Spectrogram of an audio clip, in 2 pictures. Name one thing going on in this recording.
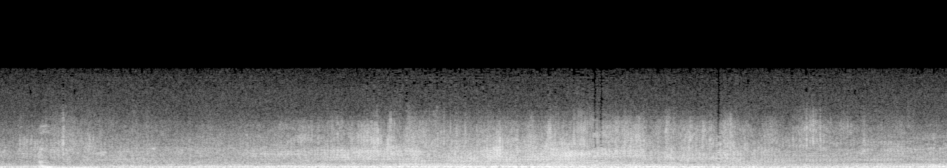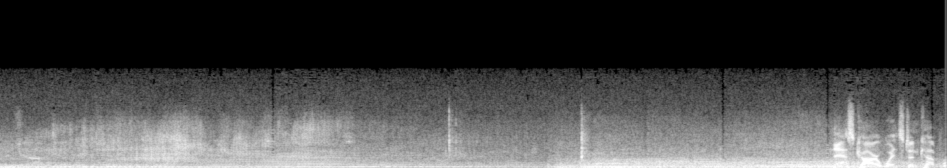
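Racing car engines roar and whine as cars speed along a track.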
